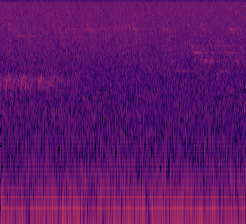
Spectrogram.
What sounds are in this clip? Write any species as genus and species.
Corvus brachyrhynchos, Setophaga virens, Catharus guttatus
